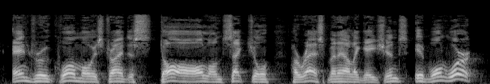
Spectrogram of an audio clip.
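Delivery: normal talking voice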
